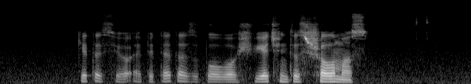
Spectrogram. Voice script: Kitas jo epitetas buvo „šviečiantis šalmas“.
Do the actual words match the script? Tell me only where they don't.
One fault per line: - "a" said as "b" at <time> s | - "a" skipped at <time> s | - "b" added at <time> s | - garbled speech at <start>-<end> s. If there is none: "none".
none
